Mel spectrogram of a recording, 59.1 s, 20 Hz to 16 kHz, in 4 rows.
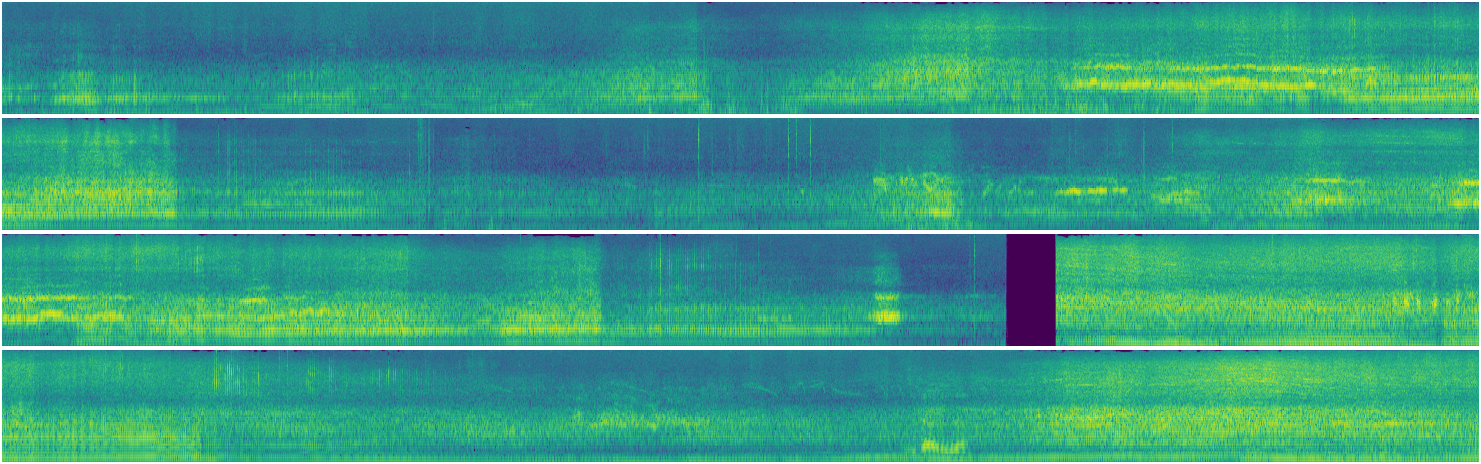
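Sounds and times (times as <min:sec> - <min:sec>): car engine revving: 0:00.0 - 0:38.2, 0:40.1 - 0:59.0
tyres squealing: 0:20.4 - 0:33.0.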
